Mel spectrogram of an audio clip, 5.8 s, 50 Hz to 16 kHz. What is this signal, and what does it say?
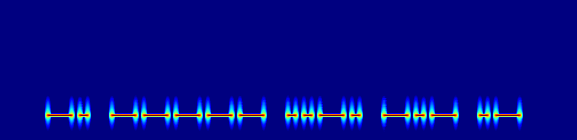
Morse code, heard as a keyed tone, about 15 wpm, 700 Hz. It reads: N0FKA
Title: USA Call Signs - 5 Characters - Repeated 3x - 15wpm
